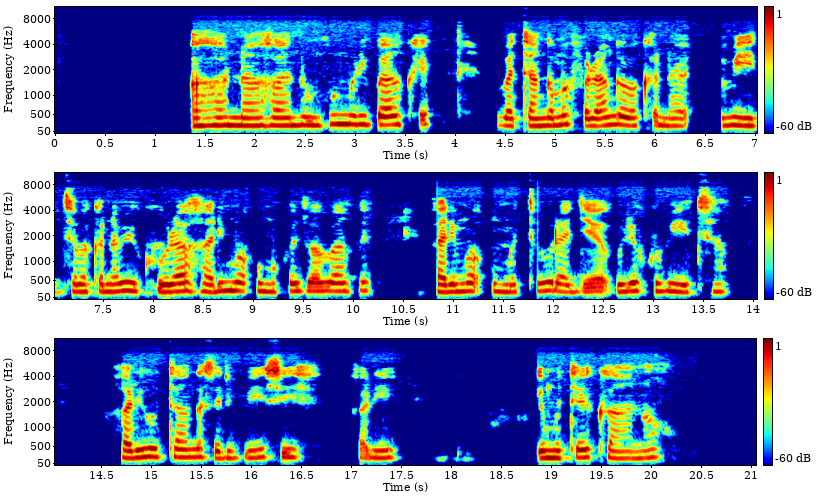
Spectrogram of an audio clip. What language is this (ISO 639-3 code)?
kin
